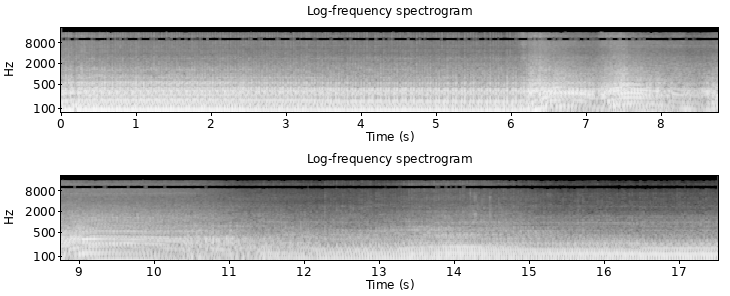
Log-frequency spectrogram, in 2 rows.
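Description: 2005 Infiniti G35's 3.5-litre VQ35DE V6 running at a fast idle just after a cold start, with two short revs about six and seven seconds in. The engine then settles to a steadier, slightly quieter idle about twelve seconds in. It has an open hole in the Y-pipe, so the exhaust is leaking.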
